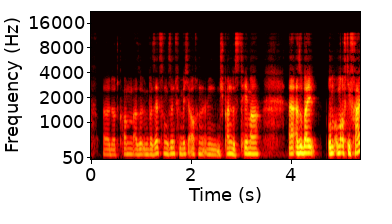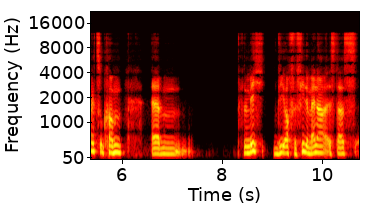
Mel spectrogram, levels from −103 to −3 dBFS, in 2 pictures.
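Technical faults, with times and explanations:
Throughout: channel delay (comb filtering). One channel lags the other by just under a millisecond, and summing them to mono cancels shared content at regularly spaced frequencies, starting around 700 Hz and repeating about every 1.4 kHz. The speech sounds hollow and phasey.
0.22–3.34 s: automatic gain rising. The gain control judged the input too quiet and raised its level gradually by about 14 dB over roughly three seconds, so the speech and background noise swell together rather than holding a steady level.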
